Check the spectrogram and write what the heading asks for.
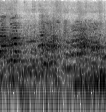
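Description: A group of children talking, calling out and laughing over one another in a hall, a continuous overlapping chatter.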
